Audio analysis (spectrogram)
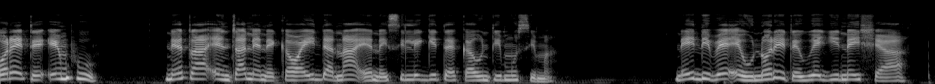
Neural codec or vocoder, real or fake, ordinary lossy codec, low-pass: none; real; none; 10.8 kHz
